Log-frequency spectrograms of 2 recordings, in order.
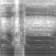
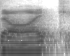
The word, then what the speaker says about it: Icke: Yeah, I think it's a lot of people call him Icky and Ike, and Icky. Nobody knows how to pronounce his name, but his name's So his name's Ike.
